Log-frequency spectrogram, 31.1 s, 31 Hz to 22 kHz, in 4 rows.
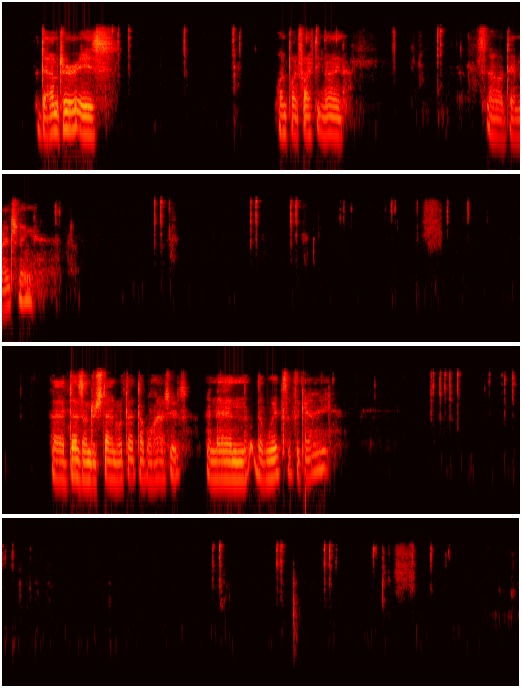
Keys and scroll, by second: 4.5 super+c, 8.2 d, 13.2 super+v, 14.3 Return, 19.6 super+Tab, 22.7 super+c, 23.0 super+Tab, 28.4 super+v, 29.3 Return.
